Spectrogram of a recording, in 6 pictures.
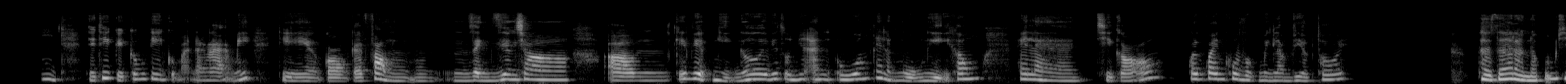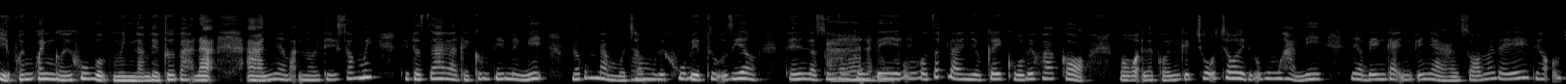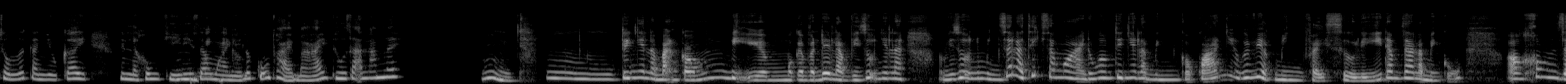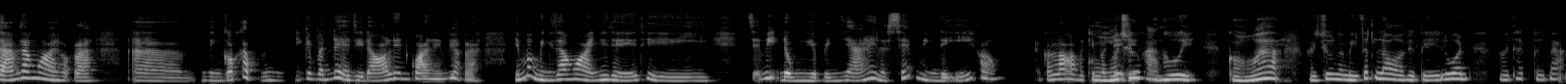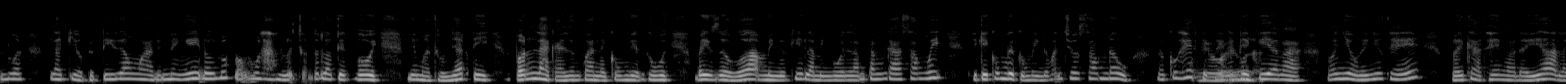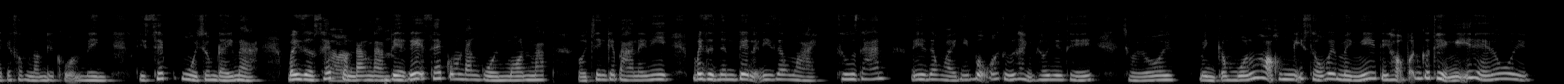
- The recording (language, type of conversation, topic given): Vietnamese, advice, Làm sao để tôi vận động nhẹ nhàng xuyên suốt cả ngày khi phải ngồi nhiều?
- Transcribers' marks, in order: tapping; other background noise; unintelligible speech; unintelligible speech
